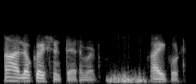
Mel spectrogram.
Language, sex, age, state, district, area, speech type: Malayalam, male, 60+, Kerala, Kozhikode, urban, conversation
